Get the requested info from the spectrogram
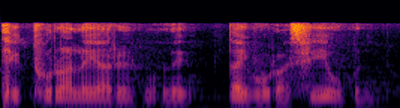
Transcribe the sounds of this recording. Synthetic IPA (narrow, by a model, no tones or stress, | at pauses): tʰek̚tʰoɾalajaɾɯa̰la | d̥ajboɾa̰siuɡɯn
